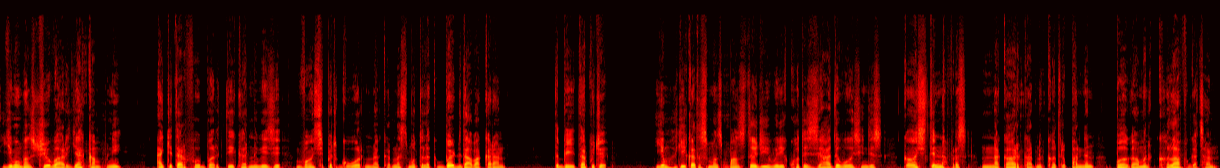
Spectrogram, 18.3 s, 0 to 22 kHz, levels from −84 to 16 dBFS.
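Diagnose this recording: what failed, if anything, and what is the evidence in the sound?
Nothing failed here as far as the ear can tell: the speech comes across steady and intact, with no break, glitch or distortion anywhere in the recording to trace back to a faulty stage.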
